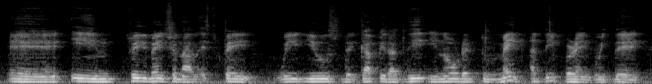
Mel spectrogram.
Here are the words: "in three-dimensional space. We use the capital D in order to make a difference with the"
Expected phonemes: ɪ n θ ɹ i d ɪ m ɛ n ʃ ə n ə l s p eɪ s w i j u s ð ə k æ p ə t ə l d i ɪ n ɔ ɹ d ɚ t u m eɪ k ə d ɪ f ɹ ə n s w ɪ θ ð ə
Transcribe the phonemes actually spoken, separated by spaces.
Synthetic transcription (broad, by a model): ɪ n t ɹ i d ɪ m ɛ n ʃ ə n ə l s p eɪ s w i j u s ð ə k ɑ p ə t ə l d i ɪ n ɔ ɹ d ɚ t u m eɪ k ə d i f ɹ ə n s w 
